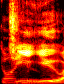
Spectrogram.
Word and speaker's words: Gu: And is it Gu or Go? I don't even know at this point. It's pronounced Gu.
